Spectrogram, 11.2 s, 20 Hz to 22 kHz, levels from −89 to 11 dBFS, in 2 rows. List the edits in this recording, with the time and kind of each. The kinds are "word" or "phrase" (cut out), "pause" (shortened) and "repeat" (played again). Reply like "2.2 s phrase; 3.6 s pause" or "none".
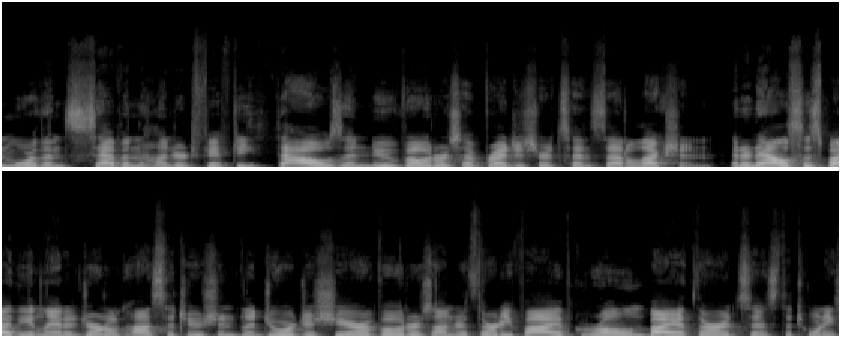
4.8 s pause; 7.2 s word; 9.4 s word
